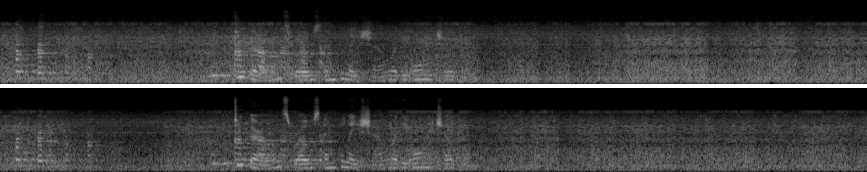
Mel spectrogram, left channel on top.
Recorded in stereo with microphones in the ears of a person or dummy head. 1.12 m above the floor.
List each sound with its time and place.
0.1 s laughter: centre (ahead or behind), 5 m; by 3.3 s 5° left (ahead or behind), 8.5 m
2.3 s a woman speaking: 35° right (ahead or behind), 1.9 m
